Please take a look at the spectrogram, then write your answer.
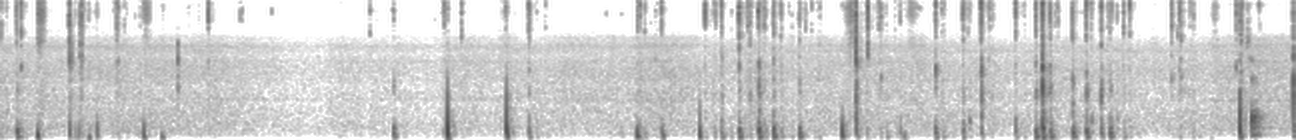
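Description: Typing on a computer keyboard, close and crisp, in irregular bursts of quick clicking keystrokes separated by short pauses, with occasional mouse clicks.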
